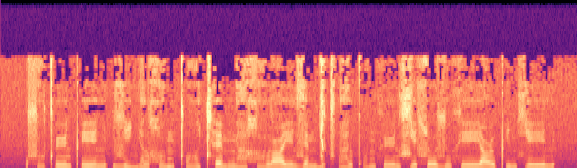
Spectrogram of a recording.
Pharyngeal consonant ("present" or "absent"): present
